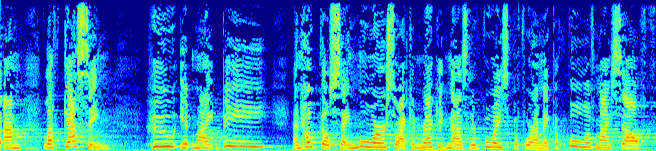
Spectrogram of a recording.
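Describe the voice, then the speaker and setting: A middle-aged woman pastor giving a sermon in a church, telling stories in an animated way and acting out the voices of the people she quotes. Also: high-pitched. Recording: reverberant church hall.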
